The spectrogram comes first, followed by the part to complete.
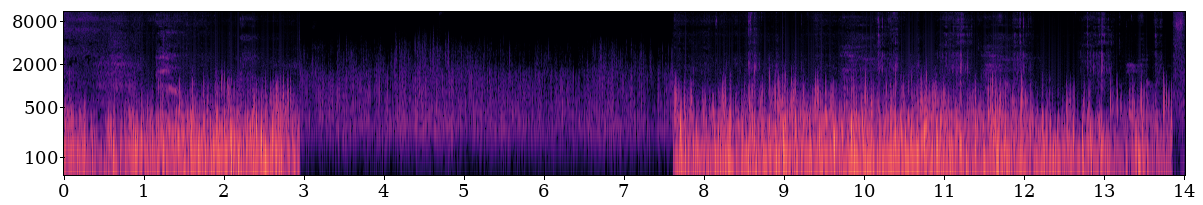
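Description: Wind buffeting the microphone: a dense low rumble that drops away to a faint hiss for about four seconds in the middle, then comes back.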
